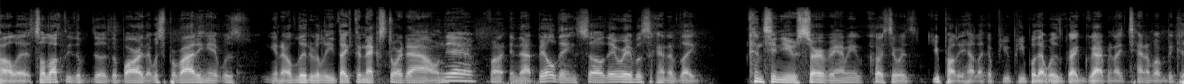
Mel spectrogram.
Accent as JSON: {"language": "English", "town": "Bridgeport", "region": "Connecticut", "country": "United States", "tie": "born or raised there", "said": "There's a slight hint of culture. There's a slight hint of, you know, this whole urban feel of growing up in Bridgeport"}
